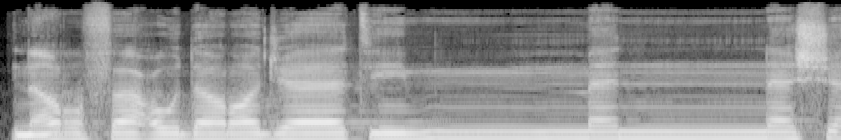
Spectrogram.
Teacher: نرفع، الراء مفخمة، جاءت ساكنة وقبلها مفتوح، ولذلك ميزت باللون الأزرق الغامق إشارة إلى تفخيمها.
